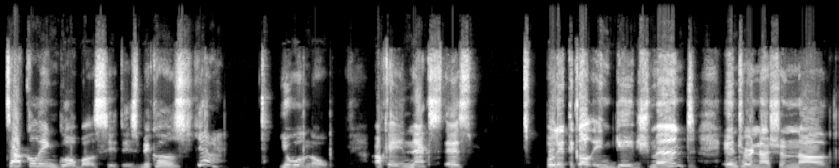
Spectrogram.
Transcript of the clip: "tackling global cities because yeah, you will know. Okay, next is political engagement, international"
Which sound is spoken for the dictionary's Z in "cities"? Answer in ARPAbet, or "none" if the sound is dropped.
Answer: S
